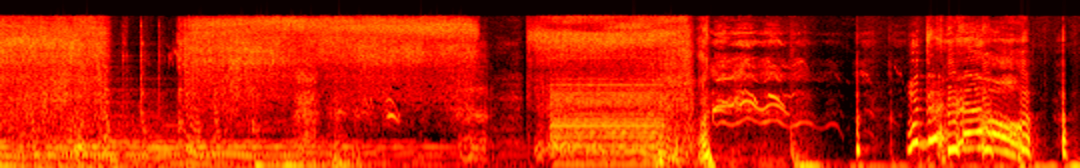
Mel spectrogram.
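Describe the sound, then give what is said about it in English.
Loud, steady hissing of air rushing out as someone tries to blow up a balloon, coming in several long bursts, with squeaky voices and laughter breaking in toward the end. “this balloon's not blowing up”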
